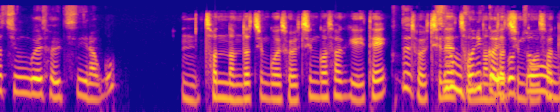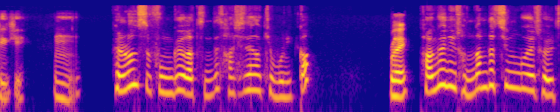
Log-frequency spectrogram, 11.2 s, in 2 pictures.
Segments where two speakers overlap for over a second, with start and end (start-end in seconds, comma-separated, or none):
3.9-5.7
